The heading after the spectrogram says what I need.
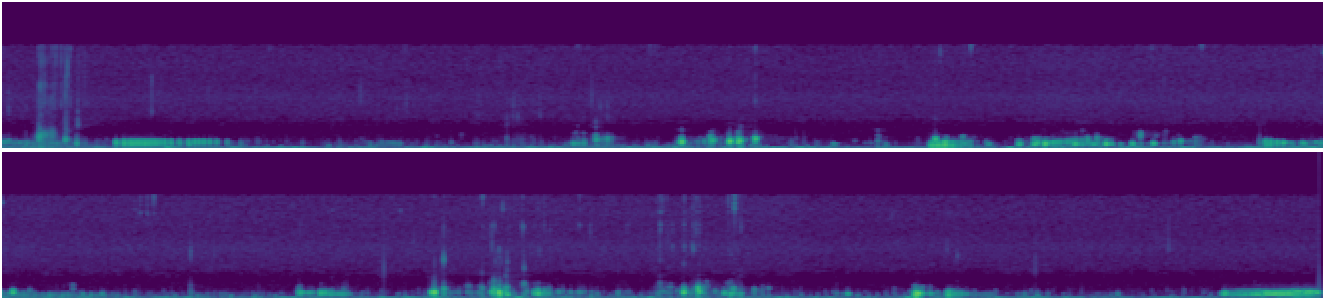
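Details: Woman's stomach digesting a meal of fried rice and duck, recorded unedited with no talking: irregular gurgles, squelches and bubbling rumbles of varying loudness; normal borborygmi.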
